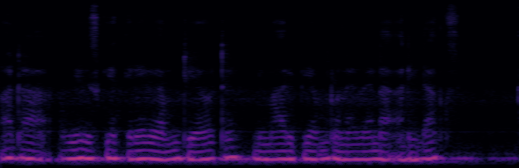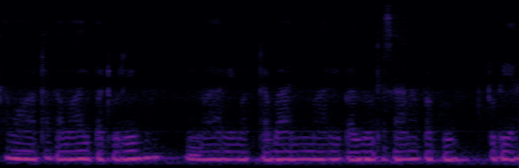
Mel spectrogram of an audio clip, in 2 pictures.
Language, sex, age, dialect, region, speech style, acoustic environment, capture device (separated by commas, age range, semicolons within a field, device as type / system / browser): Swahili, male, 25-34, Kenya - Nairobi Sheng-influenced, Kenya, relaxed, silence, mobile / Linux / Chrome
